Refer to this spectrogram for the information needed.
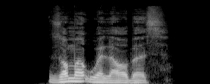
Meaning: genitive singular of Sommerurlaub
- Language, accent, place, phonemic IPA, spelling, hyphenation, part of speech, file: German, Germany, Berlin, /ˈzɔmɐʔuːɐ̯ˌlaʊ̯bəs/, Sommerurlaubes, Som‧mer‧ur‧lau‧bes, noun, De-Sommerurlaubes.ogg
